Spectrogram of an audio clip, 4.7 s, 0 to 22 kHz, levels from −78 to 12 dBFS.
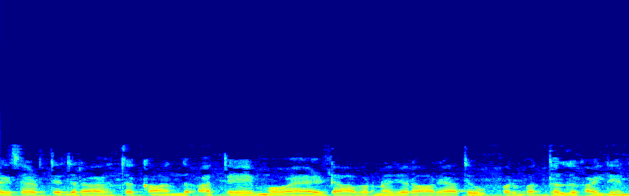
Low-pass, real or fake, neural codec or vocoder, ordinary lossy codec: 7.2 kHz; real; none; MP3, 24 kbps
